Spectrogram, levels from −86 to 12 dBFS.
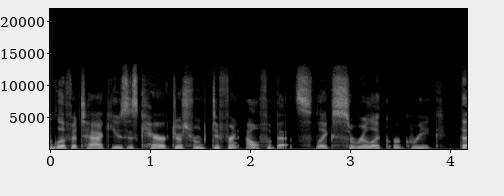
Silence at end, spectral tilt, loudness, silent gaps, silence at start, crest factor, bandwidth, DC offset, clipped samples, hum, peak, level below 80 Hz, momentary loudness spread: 0 s; -4 dB/octave; -32 LUFS; none; 0 s; 22 dB; 13.5 kHz; under 0.1%; under 0.1%; none; -10 dBFS; -58 dBFS; 9 LU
